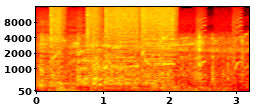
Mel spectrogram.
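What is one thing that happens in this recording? A small electric motor whines as a remote-control car drives over dirt.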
